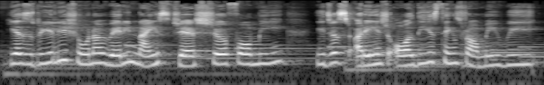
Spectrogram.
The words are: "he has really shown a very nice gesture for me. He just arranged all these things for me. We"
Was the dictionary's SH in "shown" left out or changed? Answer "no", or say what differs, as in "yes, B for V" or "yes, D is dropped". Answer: no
